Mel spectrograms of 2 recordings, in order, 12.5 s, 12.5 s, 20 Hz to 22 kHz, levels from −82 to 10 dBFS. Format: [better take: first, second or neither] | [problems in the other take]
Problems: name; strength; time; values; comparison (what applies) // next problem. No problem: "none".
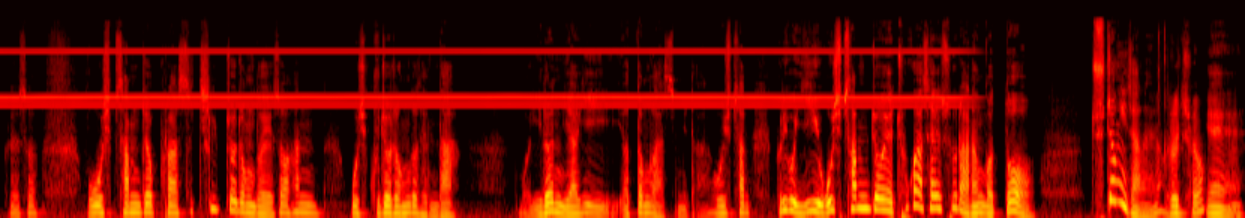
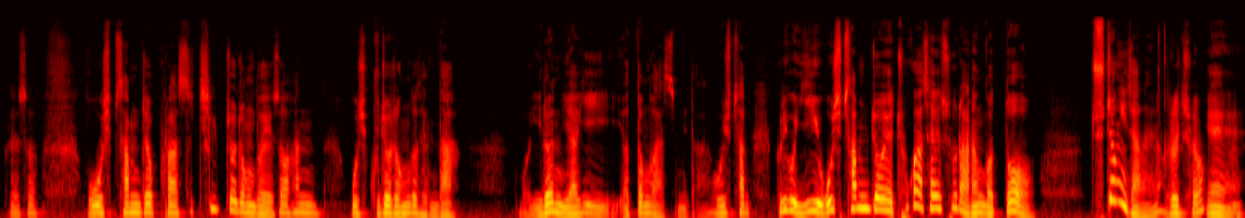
second | high-pitched whine; noticeable; until 9.5 s; 3.5 kHz, 10 dB below the speech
